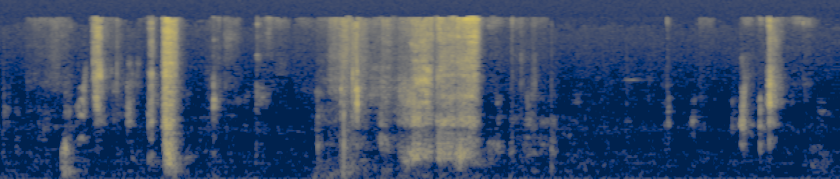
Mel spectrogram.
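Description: Close-miked eating sounds from chewing braised beef trotter tendon: soft sticky smacks and clicks of the mouth. There is a sharp click about a second in, a longer noisy stretch around three seconds in, and a few small clicks near the end.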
